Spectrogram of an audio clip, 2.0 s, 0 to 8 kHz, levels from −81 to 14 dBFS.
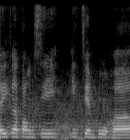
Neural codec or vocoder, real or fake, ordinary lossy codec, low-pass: codec, 16 kHz, 4 kbps, FunCodec, trained on LibriTTS, 50 frames a second; fake; none; none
